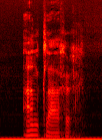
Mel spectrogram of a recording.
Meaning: 1. accuser 2. prosecutor 3. a word in the accusative case
- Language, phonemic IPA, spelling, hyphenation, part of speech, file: Dutch, /ˈaːnˌklaː.ɣər/, aanklager, aan‧kla‧ger, noun, Nl-aanklager.ogg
